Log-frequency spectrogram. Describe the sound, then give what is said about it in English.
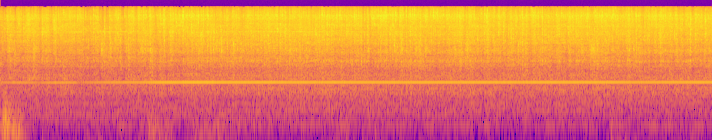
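A cocoa bean cracker and winnower runs steadily, breaking roasted cocoa beans apart and removing the husks with vacuum pressure to leave the nibs. It makes a loud, dense mechanical roar with a constant high-pitched tone droning through it and an airy, suction-like hiss throughout, without pauses. “So once they're roasted, we have this machine over here, which is a cracker and winnower.”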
